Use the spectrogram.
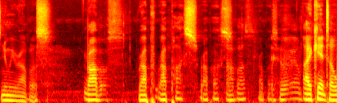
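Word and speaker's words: Noomi Rapace: It's Nomi Rapace. Oh, it's Rapace. Yeah. I always say like Rapace. I thought it was Numi Rapace. It's Rapace. Yeah, it's Numi Rapace.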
